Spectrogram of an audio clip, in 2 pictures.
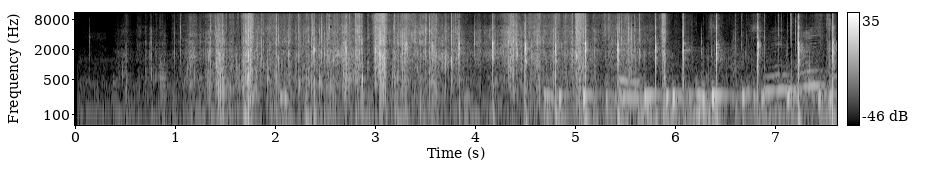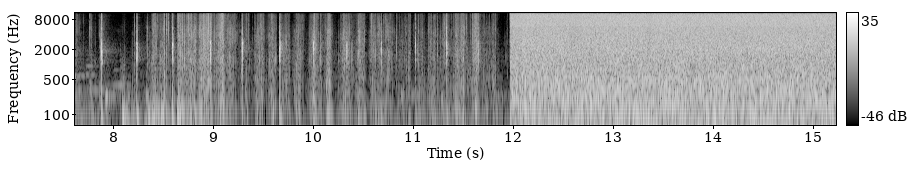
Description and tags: French students from La Roche des Gr&es; school, Messac used MySounds to create this composition.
